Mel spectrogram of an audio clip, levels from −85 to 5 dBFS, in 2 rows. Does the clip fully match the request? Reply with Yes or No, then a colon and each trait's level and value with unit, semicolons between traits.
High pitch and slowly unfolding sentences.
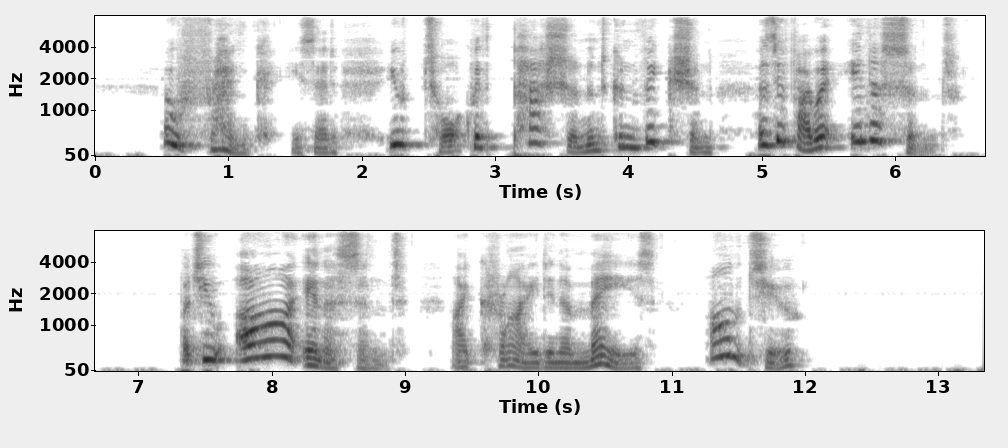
Yes: high, 220 Hz; slow, 110 wpm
